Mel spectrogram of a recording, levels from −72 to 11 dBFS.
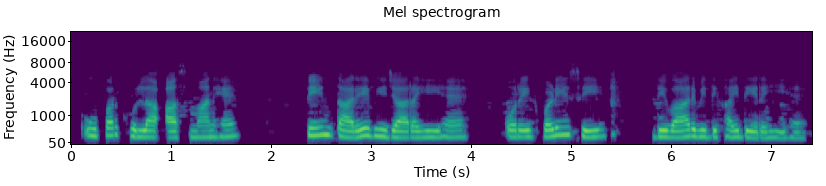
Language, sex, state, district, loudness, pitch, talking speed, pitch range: Hindi, female, Uttarakhand, Uttarkashi, -17 LUFS, 195 Hz, 160 wpm, 190-230 Hz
